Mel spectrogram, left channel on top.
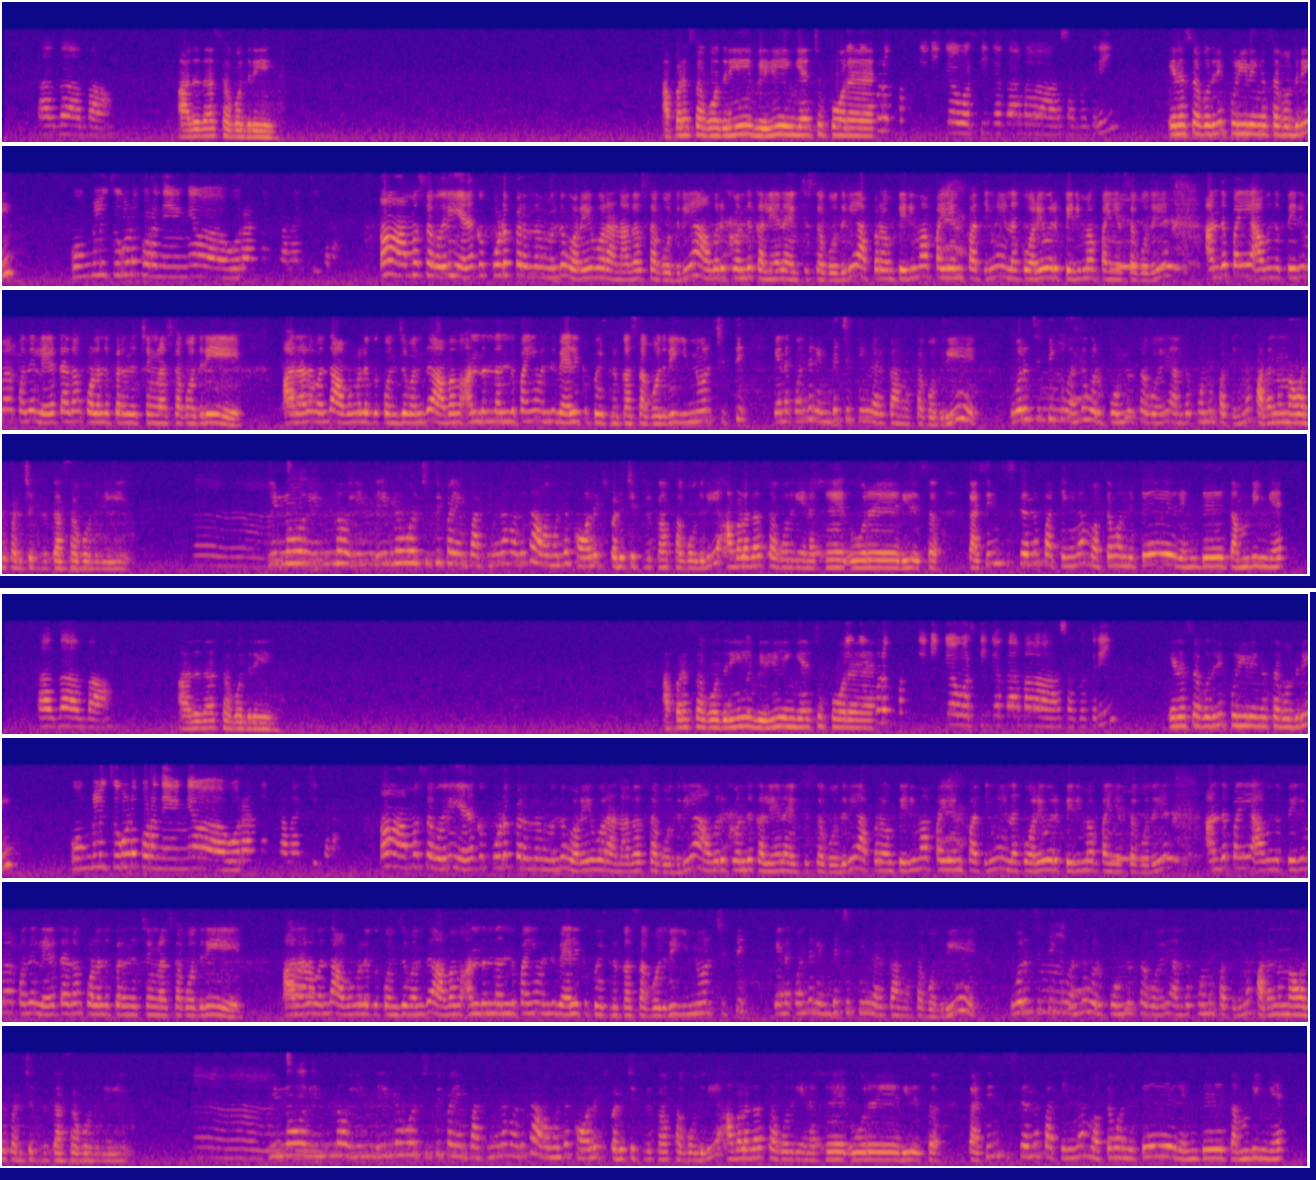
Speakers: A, on the right (about 85°); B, on the left (about 90°).
A: அதா அதா
B: அதுதா சகோதிரி அப்புற சகோதரி
A: உங்களுக்கு
B: வெளிய எங்கேயாச்சு
A: உங்களுக்கு
B: போற
A: கூட பொறந்தவிங்க ஒருத்திங்க தானா சகோதரி
B: என்ன சகோதரி புரியலைங்க சகோதரி
A: உங்களுக்கு கூட பொறந்தவிங்கோ ஒரு அண்ணதானானு கேக்கற
B: ஆ ஆமா சகோதரி எனக்கு கூட பிறந்தவங்க வந்து ஒரே ஒரு அண்ணாதா சகோதரி அவருக்கு வந்து கல்யாண ஆயிற்சி சகோதரி அப்புறம் பெரியமா பையன் பாத்தீங்கன்னா எனக்கு ஒரே ஒரு பெரியமா பையன் சகோதரி அந்த பைய அவங்க பெரியமாக்கு வந்து லேட்டாதா கொழந்த பிறந்துச்சுங்களா சகோதரி அதனால
A: ஆ
B: வந்து அவங்களுக்கு கொஞ்சோ வந்து அவங்க அந்தந்தந்து பையன் வந்து வேலைக்கு போயிட்டு இருக்கா சகோதரி இன்னொரு சித்தி எனக்கு வந்து ரெண்டு சித்திங்க இருக்காங்க சகோதரி ஒரு சித்திக்கு
A: ம்
B: வந்து ஒரு பொண்ணு சகோதரி அந்த பொண்ணு பாத்தீங்கன்னா பதினொன்னாவது படிச்சிட்டு இருக்கா சகோதரி
A: ம்
B: இன்னொரு
A: ம் சேரிங்
B: இன்னு இன் இன்னு ஒரு சித்தி பையன் பாத்தீங்கன்னா வந்துட்டு அவ வந்து காலேஜ் படிச்சிட்டு இருக்கா சகோதரி அவ்ளதா சகோதரி எனக்கு ஒரு ரீல்ஸ் கசின் சிஸ்டர்னு பாத்தீங்கன்னா மொத்தோ வந்துட்டு ரெண்டு தம்பிங்க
